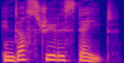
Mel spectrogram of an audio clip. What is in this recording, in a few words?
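"industrial park", British English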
